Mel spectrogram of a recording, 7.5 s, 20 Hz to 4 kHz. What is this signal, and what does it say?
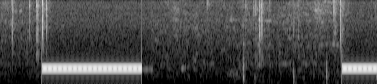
Ringback tone (North America), 440 + 480 Hz.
